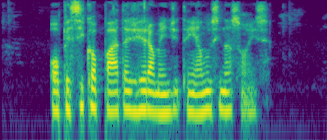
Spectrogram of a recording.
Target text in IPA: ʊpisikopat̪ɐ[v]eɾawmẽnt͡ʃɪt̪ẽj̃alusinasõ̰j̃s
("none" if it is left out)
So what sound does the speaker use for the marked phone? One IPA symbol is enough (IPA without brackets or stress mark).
ʒ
